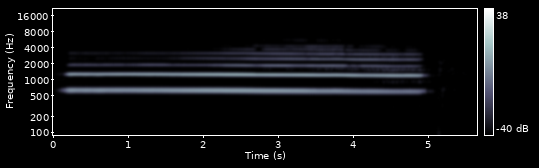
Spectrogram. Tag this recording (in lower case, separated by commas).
wind instrument, music, musical instrument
